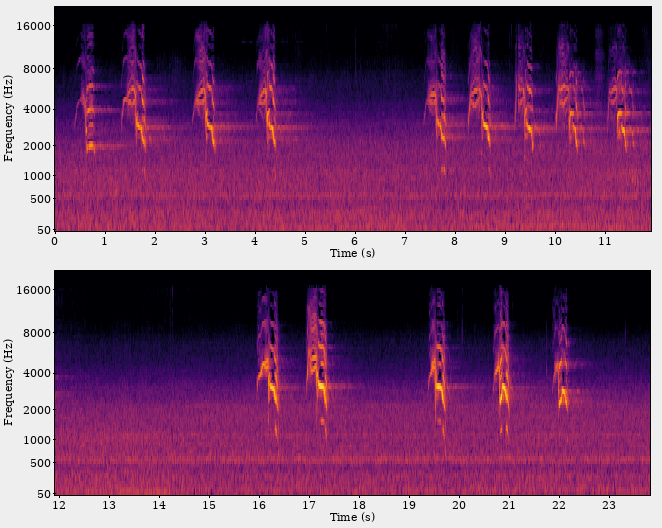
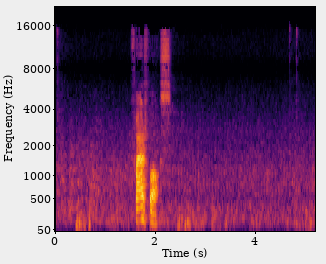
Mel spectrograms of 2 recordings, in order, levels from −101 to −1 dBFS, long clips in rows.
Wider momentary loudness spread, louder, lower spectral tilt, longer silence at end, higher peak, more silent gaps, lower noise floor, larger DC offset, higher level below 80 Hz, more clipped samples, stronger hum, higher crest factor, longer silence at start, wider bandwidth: about the same, 27 LU vs 29 LU; second, -20 LUFS vs -16 LUFS; second, 1 dB/octave vs -4.5 dB/octave; second, 1.65 s vs 2.95 s; second, -6 dBFS vs -2 dBFS; neither; about the same, -50 dBFS vs -53 dBFS; neither; about the same, -60 dBFS vs -64 dBFS; neither; neither; about the same, 22 dB vs 22 dB; second, 0.55 s vs 1.6 s; about the same, 16.5 kHz vs 16 kHz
